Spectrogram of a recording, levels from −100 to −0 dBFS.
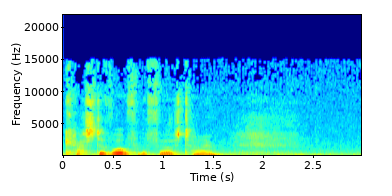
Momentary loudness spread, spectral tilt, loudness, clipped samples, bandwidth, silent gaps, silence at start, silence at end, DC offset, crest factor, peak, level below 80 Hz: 21 LU; -5 dB/octave; -27 LUFS; under 0.1%; 15.5 kHz; none; 0 s; 0 s; under 0.1%; 20 dB; -10 dBFS; -42 dBFS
